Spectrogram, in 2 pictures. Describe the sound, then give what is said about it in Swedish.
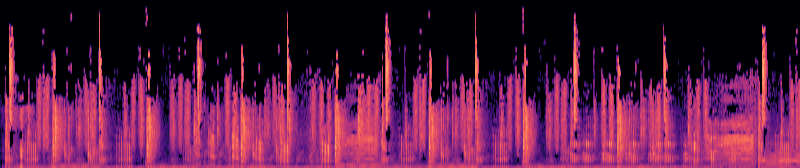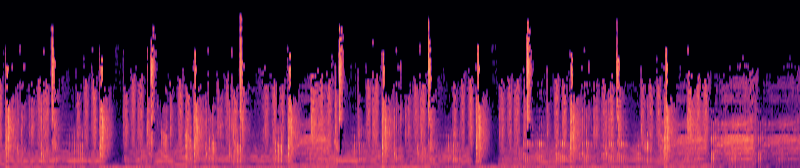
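A bouncy musical jingle with steady beats and bright sustained notes, punctuated by pig oinks and grunts throughout, playing loudly with no talking before cutting off at the end. “Så, Vad sa du om min jingel?”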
